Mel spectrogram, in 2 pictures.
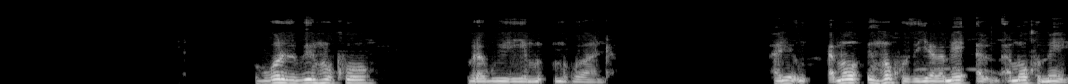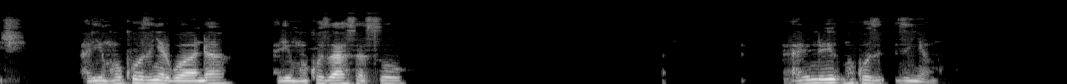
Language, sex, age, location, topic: Kinyarwanda, male, 50+, Musanze, agriculture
